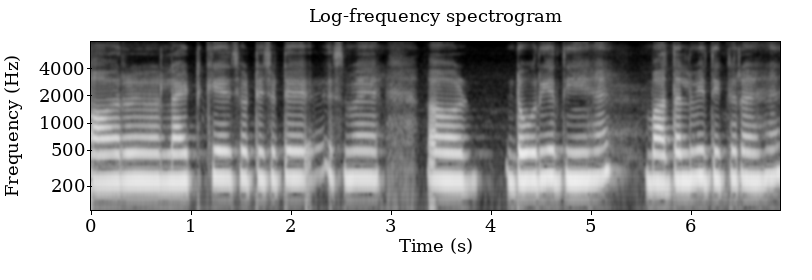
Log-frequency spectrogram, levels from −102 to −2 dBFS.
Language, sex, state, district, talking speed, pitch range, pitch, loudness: Hindi, female, Chhattisgarh, Raigarh, 120 wpm, 235-245 Hz, 240 Hz, -18 LUFS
